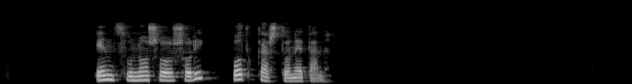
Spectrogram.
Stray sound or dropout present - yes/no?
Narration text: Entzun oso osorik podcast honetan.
no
